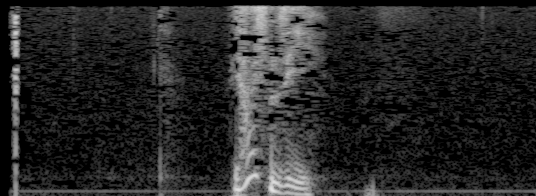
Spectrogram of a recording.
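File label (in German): "Wie heissen Sie", German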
